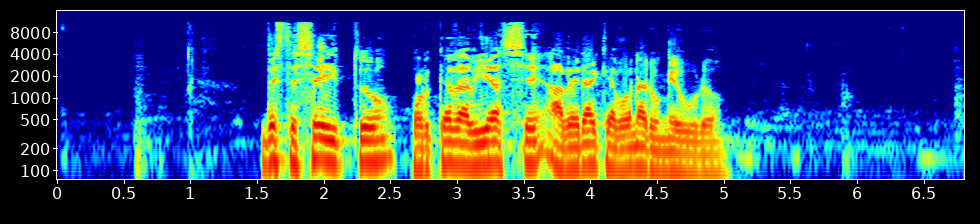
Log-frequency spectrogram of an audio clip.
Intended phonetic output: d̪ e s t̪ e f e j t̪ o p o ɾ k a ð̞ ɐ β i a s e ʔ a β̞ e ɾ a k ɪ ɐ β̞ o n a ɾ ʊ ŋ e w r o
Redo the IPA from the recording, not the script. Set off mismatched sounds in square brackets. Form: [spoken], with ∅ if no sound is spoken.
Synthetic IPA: d̪ e s t̪ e [ʃ] e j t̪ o p o ɾ k a ð̞ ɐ β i a [ʃ] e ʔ a β̞ e ɾ a k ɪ [a] β̞ o n a ɾ [u] ŋ e w [ɾ] o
